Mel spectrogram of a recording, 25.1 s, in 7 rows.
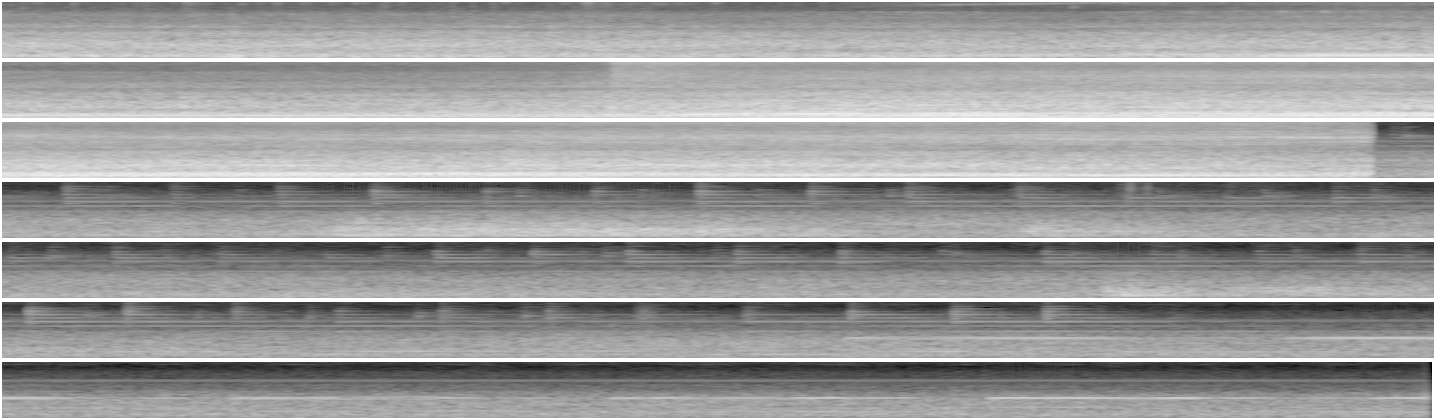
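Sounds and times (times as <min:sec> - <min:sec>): faint pulsing ringing tone: 0:20.1 - 0:25.0.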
